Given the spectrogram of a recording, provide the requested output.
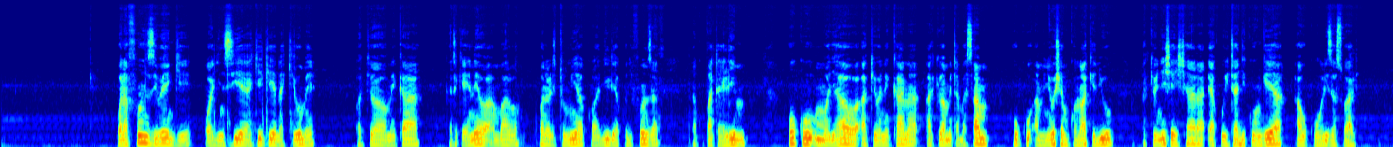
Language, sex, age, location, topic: Swahili, male, 36-49, Dar es Salaam, education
